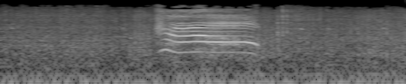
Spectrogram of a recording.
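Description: A car door creaks open.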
